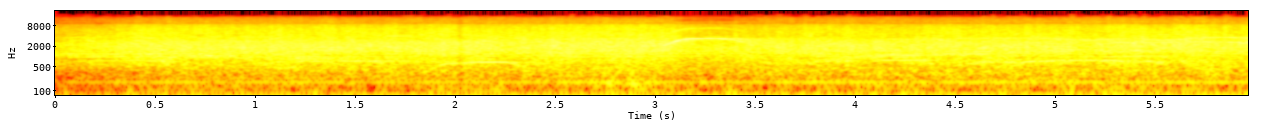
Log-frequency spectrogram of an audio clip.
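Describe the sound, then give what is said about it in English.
A TV studio audience on a late-night talk show cheers and applauds wildly as Tom Brokaw walks out. The dense, loud roar of clapping is steady, with a few shrill whistles rising above it. “He makes the joke I just played there about Joey Buttafuoco, and all of a sudden the audience starts going crazy, and Tom Brokaw walks out, and then this happened.”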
